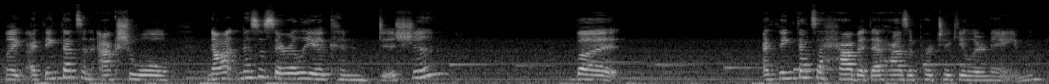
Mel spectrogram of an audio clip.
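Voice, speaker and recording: A woman with a fairly high voice comments casually as she streams a game live. Game music plays clearly behind her. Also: lively intonation, measured pace, long pauses, rough recording.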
